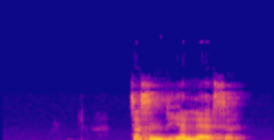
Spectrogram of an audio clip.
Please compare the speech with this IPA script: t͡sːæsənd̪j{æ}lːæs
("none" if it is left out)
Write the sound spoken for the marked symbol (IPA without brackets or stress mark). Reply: æ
